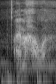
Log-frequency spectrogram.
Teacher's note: se aspira o se suprime el fonema consonántico S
